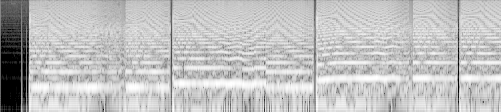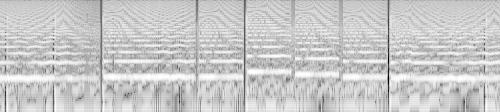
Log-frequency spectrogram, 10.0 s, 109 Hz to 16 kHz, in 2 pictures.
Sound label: Swedish folksong, sid CSG8580R5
